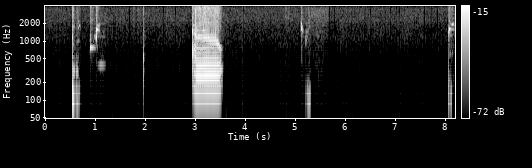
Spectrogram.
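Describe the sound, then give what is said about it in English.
A single short electronic phone tone rings for an incoming call from a client. It is bright and buzzy and sounds once for about half a second, surrounded by quiet gaps and a few brief soft mouth sounds and clicks. “My phone was ringing. There was another client calling in.”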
